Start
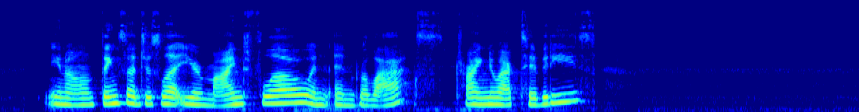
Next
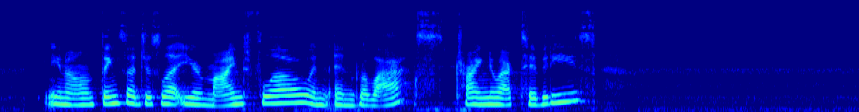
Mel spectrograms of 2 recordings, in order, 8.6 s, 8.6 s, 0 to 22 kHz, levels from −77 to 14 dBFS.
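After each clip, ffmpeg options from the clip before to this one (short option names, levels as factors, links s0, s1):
-af "acompressor=threshold=0.00631:ratio=2,volume=1.12"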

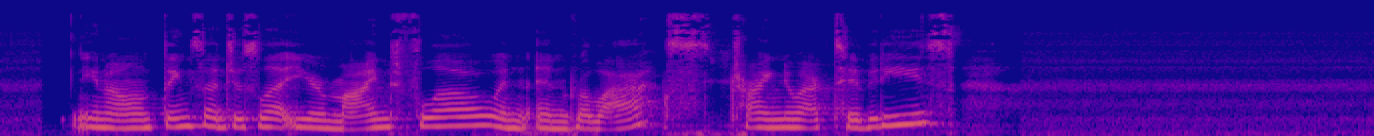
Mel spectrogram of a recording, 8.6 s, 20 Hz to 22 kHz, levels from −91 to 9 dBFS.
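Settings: -af "alimiter=level_in=4.22:limit=0.0631:level=0:latency=1:release=26,volume=0.237,volume=1.88"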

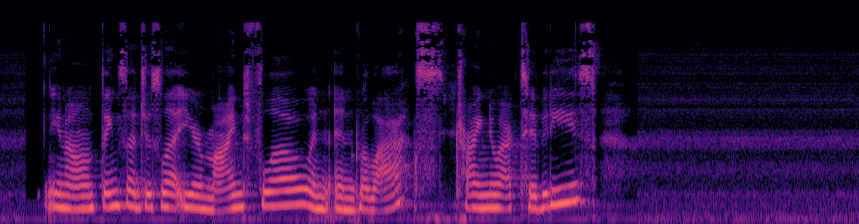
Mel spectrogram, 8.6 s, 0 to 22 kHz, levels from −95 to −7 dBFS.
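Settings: -af "aeval=exprs='val(0)+0.000355*(sin(2*PI*60*n/s)+sin(2*PI*2*60*n/s)/2+sin(2*PI*3*60*n/s)/3+sin(2*PI*4*60*n/s)/4+sin(2*PI*5*60*n/s)/5)':c=same"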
